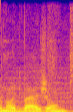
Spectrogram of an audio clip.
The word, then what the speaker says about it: Nagyvázsony: This bus will take 1 hour or 30 minutes, and you will need to pronounce Nagyvázsony like this. Nagyvázsony.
